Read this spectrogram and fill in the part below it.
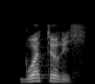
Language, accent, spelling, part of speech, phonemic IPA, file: French, France, boiterie, noun, /bwa.tʁi/, LL-Q150 (fra)-boiterie.wav
- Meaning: 1. limp 2. lameness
